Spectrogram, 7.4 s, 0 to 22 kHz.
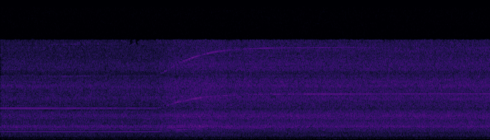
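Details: Numatic Henry vacuum running on the low setting via its PCB and hi-lo switch, at reduced power of roughly 800–1000 W of 1200: a soft, steady motor drone and airflow hiss with an even pitch that holds. It is running normally.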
